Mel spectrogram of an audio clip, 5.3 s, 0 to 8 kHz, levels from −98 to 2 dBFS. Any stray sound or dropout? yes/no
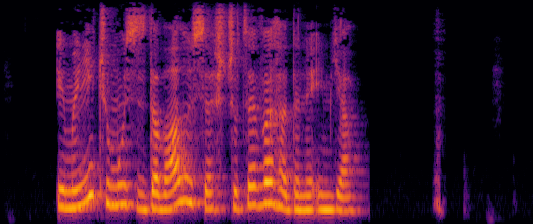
yes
